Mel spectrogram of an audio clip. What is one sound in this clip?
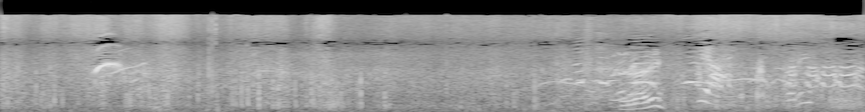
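Young children shout and squeal with excitement nearby, outdoors.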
